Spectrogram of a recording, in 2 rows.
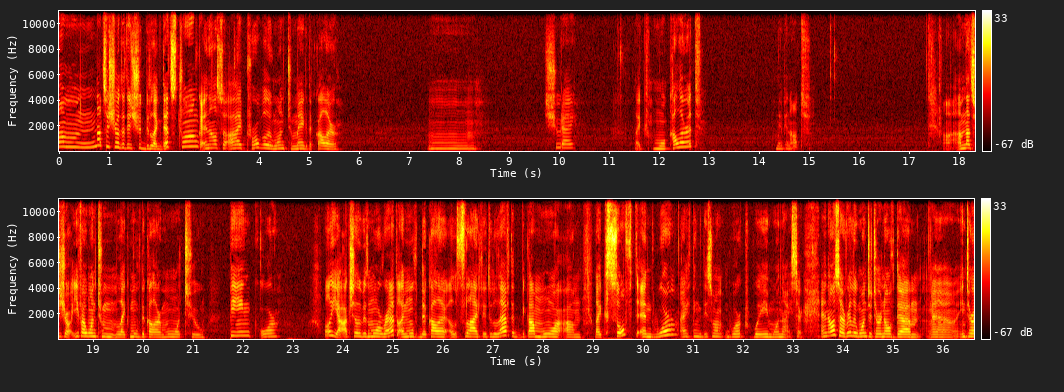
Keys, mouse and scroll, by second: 1.2 click, 2.4 click, 3.4 click, 11.1 click, 15.4 click, 17.3 click, 20.0 click, 33.3 click, 34.7 scroll up 1, 35.4 scroll down 1.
